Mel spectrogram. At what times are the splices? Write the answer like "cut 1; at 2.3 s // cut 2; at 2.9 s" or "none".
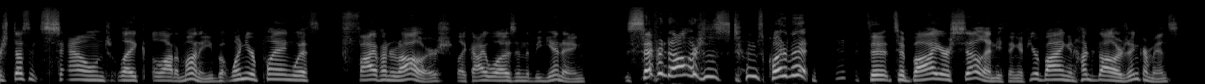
none

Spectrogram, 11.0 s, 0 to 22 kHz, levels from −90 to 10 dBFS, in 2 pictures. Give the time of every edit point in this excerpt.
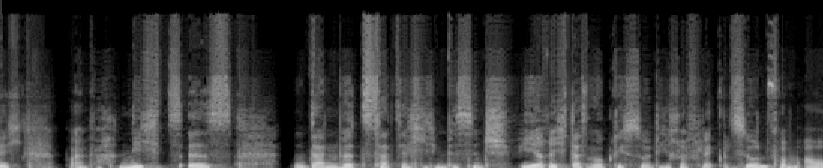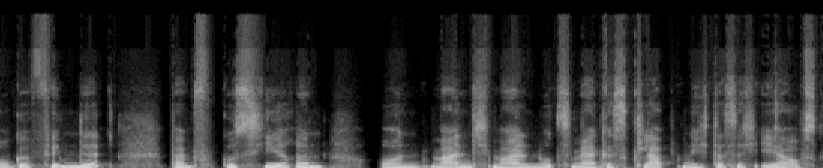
cut 1; at 1.9 s // cut 2; at 3.9 s // cut 3; at 9.3 s

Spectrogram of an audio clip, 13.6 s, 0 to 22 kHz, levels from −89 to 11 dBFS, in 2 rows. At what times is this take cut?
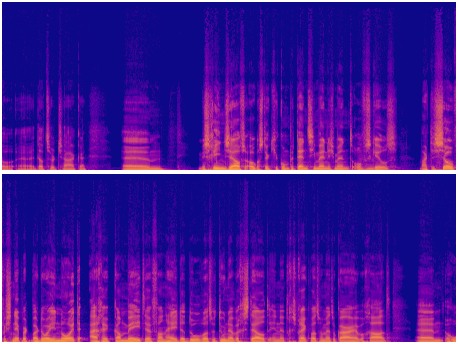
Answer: cut 1; at 3.8 s // cut 2; at 7.2 s

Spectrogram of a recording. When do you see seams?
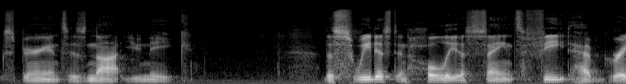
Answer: cut 1; at 5.3 s

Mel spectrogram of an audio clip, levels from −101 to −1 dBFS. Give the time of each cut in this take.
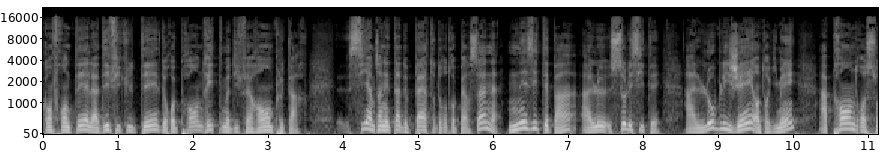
cut 1; at 2.1 s // cut 2; at 4.4 s // cut 3; at 5.2 s

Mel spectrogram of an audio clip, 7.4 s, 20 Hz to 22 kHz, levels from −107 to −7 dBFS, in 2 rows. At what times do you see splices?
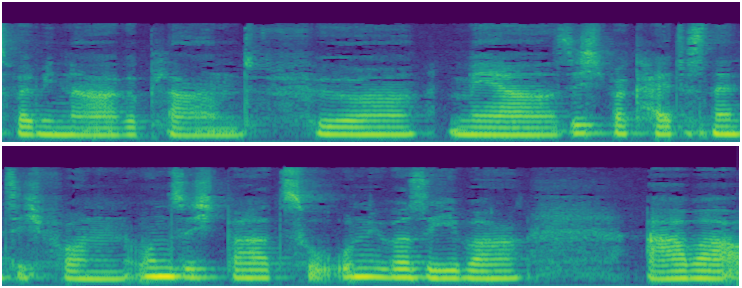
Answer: cut 1; at 2.2 s

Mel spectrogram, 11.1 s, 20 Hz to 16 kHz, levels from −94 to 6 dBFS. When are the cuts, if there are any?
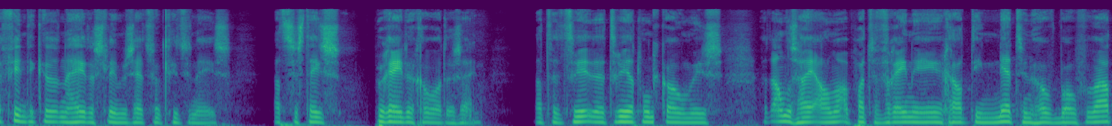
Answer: cut 1; at 6.5 s

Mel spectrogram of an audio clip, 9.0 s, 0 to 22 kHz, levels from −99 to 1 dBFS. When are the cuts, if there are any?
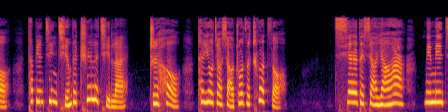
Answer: cut 1; at 2.7 s

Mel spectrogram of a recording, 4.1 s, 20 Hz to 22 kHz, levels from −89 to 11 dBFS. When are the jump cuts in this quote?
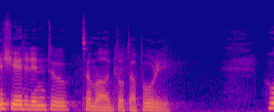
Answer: cut 1; at 1.2 s // cut 2; at 1.7 s

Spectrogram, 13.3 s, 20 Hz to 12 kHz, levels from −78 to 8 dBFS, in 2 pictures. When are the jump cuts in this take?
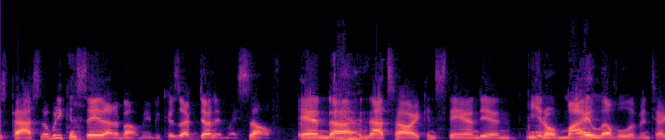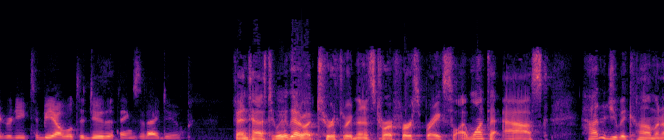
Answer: cut 1; at 2.9 s // cut 2; at 5.2 s

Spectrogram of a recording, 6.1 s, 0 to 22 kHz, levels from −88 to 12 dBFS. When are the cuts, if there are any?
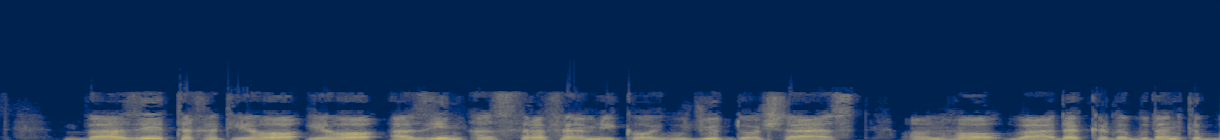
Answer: cut 1; at 1.5 s // cut 2; at 2.3 s // cut 3; at 3.3 s // cut 4; at 4.4 s

